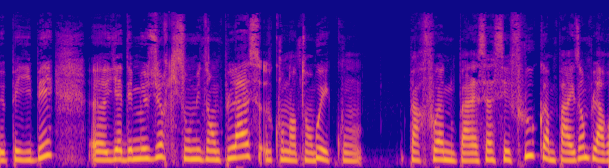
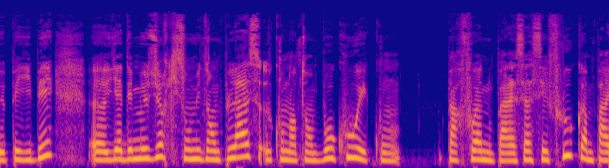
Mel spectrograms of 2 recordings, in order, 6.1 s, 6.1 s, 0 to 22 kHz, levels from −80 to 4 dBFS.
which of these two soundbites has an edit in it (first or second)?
first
